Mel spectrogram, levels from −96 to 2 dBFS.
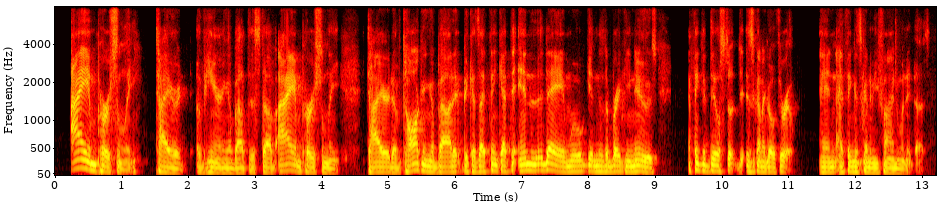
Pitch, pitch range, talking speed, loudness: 90 Hz, 85-95 Hz, 245 wpm, -27 LUFS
